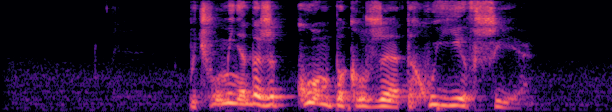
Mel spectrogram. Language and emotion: Russian, angry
